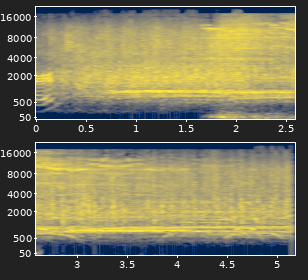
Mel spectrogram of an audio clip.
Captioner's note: audience clapping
